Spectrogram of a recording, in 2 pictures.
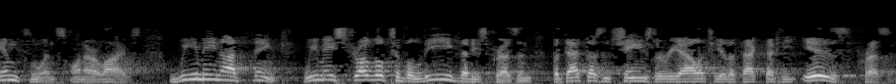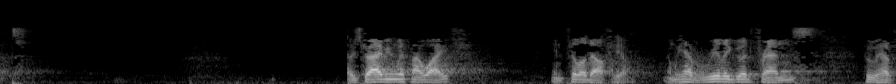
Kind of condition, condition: setting, large echoing room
